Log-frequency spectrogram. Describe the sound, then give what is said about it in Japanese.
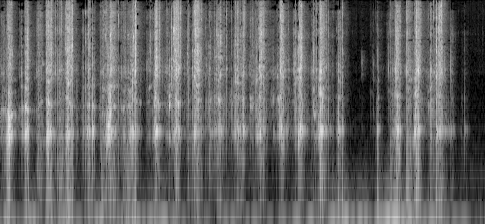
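Ice cubes rattle and clink rapidly inside a steel-like metal tumbler of the kind used for highballs, a continuous jangle with a faint metallic ring, pausing briefly before another burst of shaking. “ガラスのグラスじゃないから、これ氷の音なんだけど、ちょっとなん、なんて言うんだっけ、あの、ハイボールとかに使うような、なんか、鉄みたいなやつ、よく冷えるやつ。”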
